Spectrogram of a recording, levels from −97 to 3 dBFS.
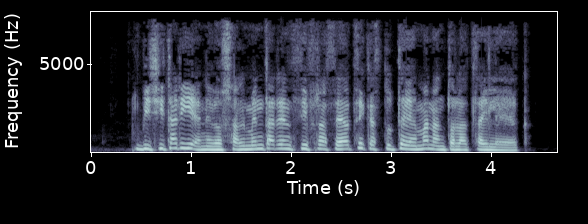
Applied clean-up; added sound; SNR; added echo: none; none; none; none.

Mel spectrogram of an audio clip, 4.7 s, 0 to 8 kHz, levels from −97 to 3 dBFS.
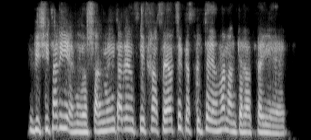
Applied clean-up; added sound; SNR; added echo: neural mask model Resemble Enhance denoiser.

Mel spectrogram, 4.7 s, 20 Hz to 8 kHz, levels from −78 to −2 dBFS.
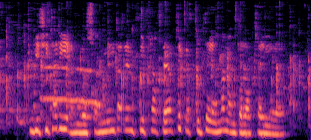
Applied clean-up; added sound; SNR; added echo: classical method log-MMSE.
